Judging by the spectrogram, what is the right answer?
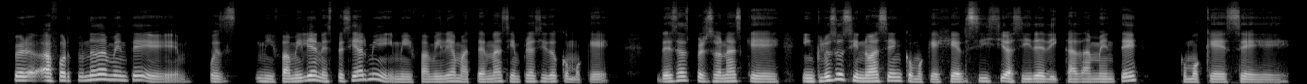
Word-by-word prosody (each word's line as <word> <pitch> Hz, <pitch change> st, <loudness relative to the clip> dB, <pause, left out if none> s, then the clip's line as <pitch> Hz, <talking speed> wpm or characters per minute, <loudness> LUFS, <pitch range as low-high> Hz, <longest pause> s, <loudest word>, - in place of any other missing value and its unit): pero 185 Hz, -1 st, +3 dB
afortunadamente, 190 Hz, -, +2 dB
eh, 120 Hz, +4 st, -11 dB, 0.2 s
pues 130 Hz, -1 st, -5 dB
mi 140 Hz, -2 st, -4 dB
familia, 145 Hz, -, +3 dB
en 180 Hz, -, +1 dB
especial 155 Hz, +10 st, 0 dB
mi 220 Hz, -, -1 dB
mi 120 Hz, -1 st, -3 dB
familia 125 Hz, +4 st, -1 dB
materna, 125 Hz, +2 st, -1 dB
siempre 140 Hz, -1 st, -3 dB
ha 135 Hz, -, -1 dB
sido 140 Hz, -1 st, -2 dB
como 115 Hz, -, -5 dB
que 115 Hz, -1 st, -5 dB, 0.4 s
de 140 Hz, -, +1 dB
esas 185 Hz, +5 st, +1 dB
personas 150 Hz, -2 st, +1 dB
que, 130 Hz, -3 st, -1 dB, 0.2 s
incluso 160 Hz, -, +3 dB
si 190 Hz, -6 st, +2 dB
no 145 Hz, -1 st, +5 dB
hacen 170 Hz, +3 st, +2 dB
como 125 Hz, -5 st, -2 dB
que 125 Hz, -2 st, -2 dB
ejercicio 135 Hz, +4 st, +1 dB
así 130 Hz, 0 st, -3 dB
dedicadamente, 130 Hz, -, 0 dB, 0.4 s
como 125 Hz, -1 st, -2 dB
que 120 Hz, -2 st, 0 dB
se 115 Hz, 0 st, -3 dB
140 Hz, 150 wpm, -22 LUFS, 125-170 Hz, 0.4 s, no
